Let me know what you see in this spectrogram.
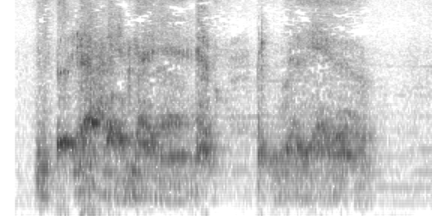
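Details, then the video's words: An angry little dog growls and snarls in two rough bursts of about a second and a half each, with a short break between them. "Very angry little dog"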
